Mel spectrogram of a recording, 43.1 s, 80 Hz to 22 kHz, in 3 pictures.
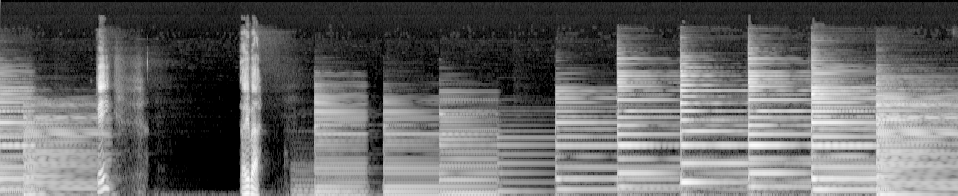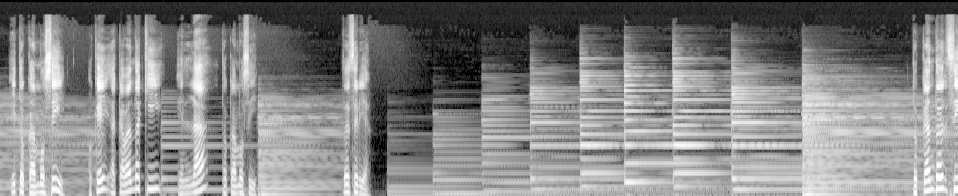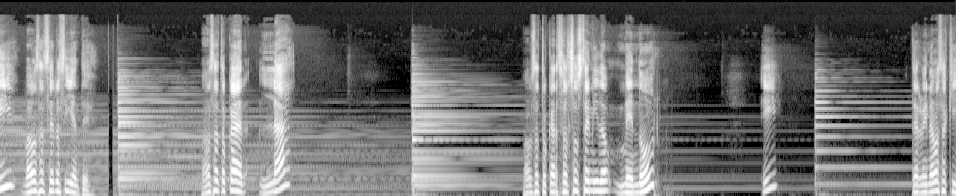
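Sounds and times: slow piano notes and chords: 0.0s - 1.8s, 4.4s - 16.0s, 16.7s - 43.0s.

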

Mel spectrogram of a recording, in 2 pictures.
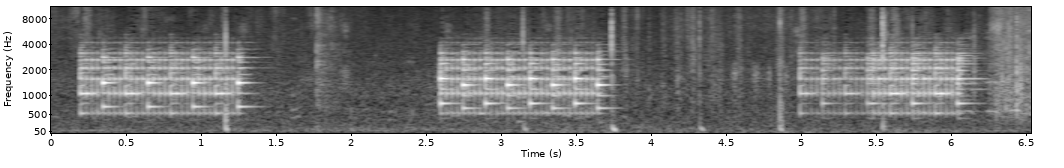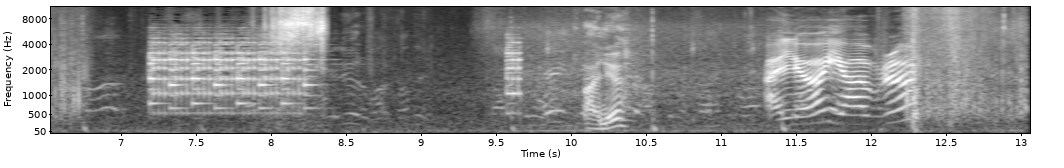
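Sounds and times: mobile phone ringtone: 0.2s - 1.5s, 2.6s - 3.9s, 5.0s - 6.4s, 7.2s - 8.4s.

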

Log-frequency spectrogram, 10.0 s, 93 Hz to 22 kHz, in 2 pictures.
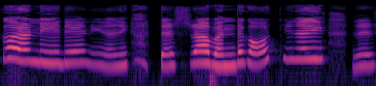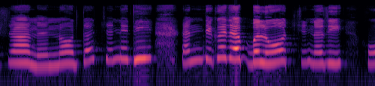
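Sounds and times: girl singing unaccompanied: 0.0s - 10.0s.

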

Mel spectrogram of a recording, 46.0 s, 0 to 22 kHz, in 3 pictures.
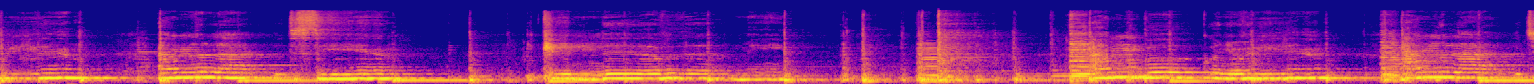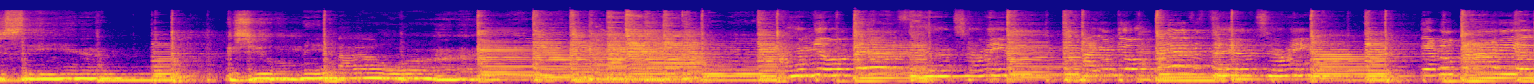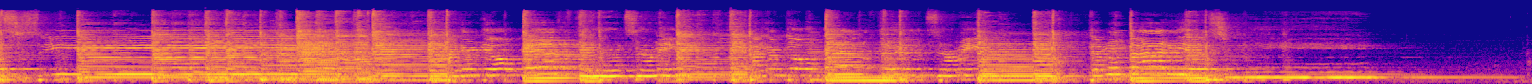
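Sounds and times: man singing: 0.0s - 4.6s, 5.2s - 8.3s, 10.7s - 20.8s, 22.8s - 44.9s
strummed acoustic guitar: 0.0s - 46.0s.

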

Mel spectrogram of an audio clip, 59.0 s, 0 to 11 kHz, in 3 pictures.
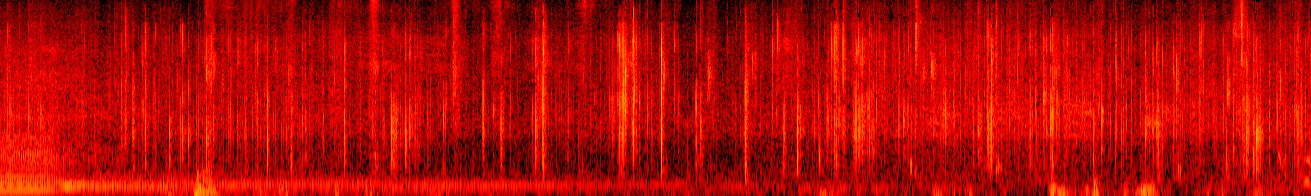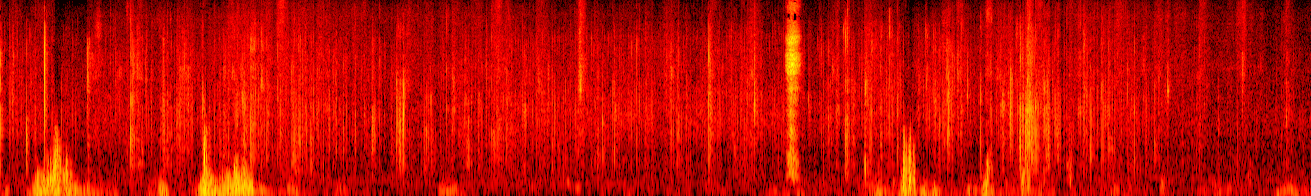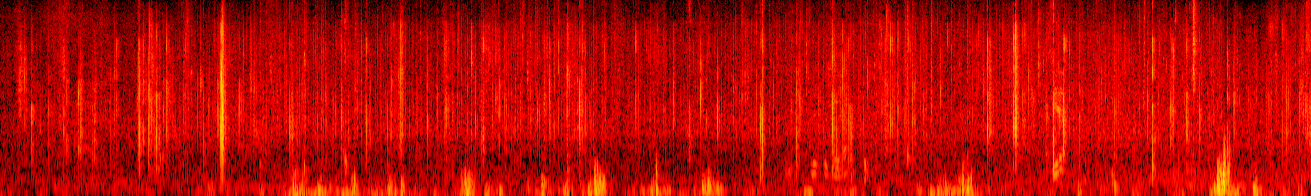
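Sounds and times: loud low rumbles: 0.0s - 8.2s
footsteps crunching on wet track: 0.0s - 59.0s.

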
